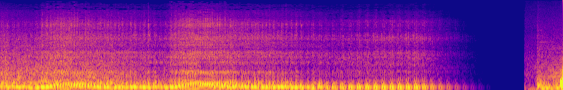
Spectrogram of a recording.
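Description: Motorcycle engine running with two short revs that rise and fall, then fading out about four and a half seconds in; after a brief silence a loud deep thud comes right at the end.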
